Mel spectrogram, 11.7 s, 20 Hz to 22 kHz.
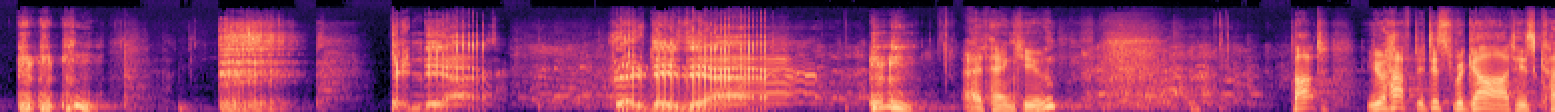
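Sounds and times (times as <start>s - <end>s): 
speech: 0.6s - 1.0s, 6.7s - 8.2s, 9.7s - 11.6s
man belching: 1.6s - 3.8s, 4.6s - 7.0s
laughter: 3.8s - 7.0s, 7.8s - 10.0s.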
